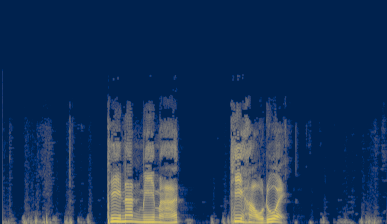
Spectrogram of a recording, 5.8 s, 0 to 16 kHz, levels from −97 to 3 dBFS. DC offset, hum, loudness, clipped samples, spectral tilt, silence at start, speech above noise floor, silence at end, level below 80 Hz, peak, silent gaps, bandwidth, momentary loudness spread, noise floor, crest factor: under 0.1%; none; -15 LUFS; under 0.1%; -6 dB/octave; 0.35 s; 38 dB; 1.55 s; -52 dBFS; 0 dBFS; none; 8.2 kHz; 24 LU; -52 dBFS; 18 dB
